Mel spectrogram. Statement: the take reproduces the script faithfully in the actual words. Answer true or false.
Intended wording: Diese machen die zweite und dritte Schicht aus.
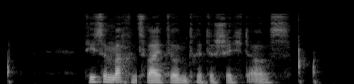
false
